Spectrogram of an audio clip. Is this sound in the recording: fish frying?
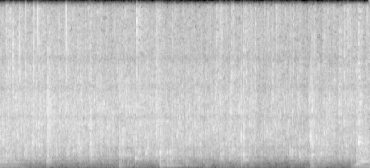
yes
